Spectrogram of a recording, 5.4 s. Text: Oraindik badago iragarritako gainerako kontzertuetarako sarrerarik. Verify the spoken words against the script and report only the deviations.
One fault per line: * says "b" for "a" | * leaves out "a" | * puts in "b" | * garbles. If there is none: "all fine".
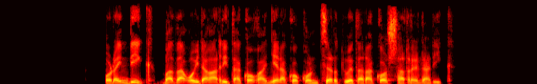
all fine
